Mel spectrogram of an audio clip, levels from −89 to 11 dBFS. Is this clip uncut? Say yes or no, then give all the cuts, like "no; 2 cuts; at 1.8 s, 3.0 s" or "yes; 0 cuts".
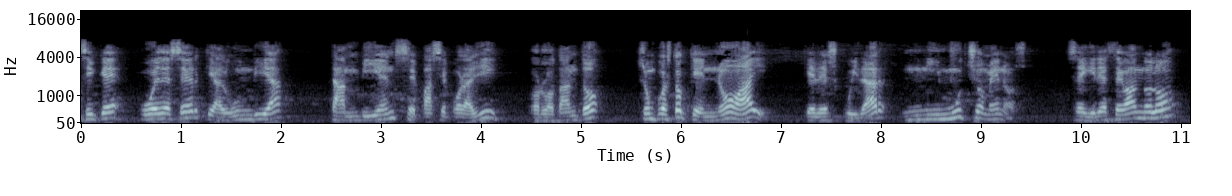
yes; 0 cuts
